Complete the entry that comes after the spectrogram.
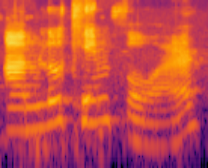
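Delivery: slow, even model reading; slow read-along. Shown as a demonstration. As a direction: lead the class word by word. (慢速领读)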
